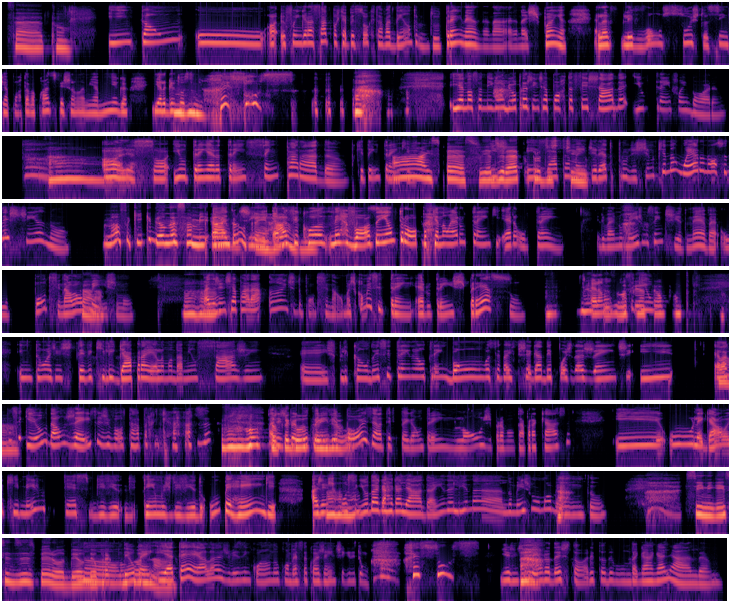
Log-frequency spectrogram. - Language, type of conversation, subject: Portuguese, podcast, Você já fez uma amizade que durou depois de uma viagem?
- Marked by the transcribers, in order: tapping; distorted speech; put-on voice: "Jesus!"; chuckle; laugh; drawn out: "Ah"; gasp; other background noise; chuckle; static; chuckle; laughing while speaking: "casa"; laughing while speaking: "Volta"; chuckle; gasp; put-on voice: "Jesus!"; chuckle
